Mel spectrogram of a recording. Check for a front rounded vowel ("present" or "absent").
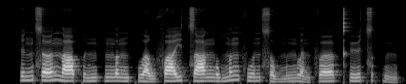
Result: present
